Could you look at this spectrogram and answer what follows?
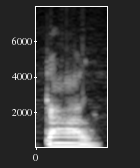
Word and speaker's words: Cao: the cover's by Anne Gao. She's Anne Yep. Gao. So it's CAO, but it's pronounced Gao, which I just found out.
